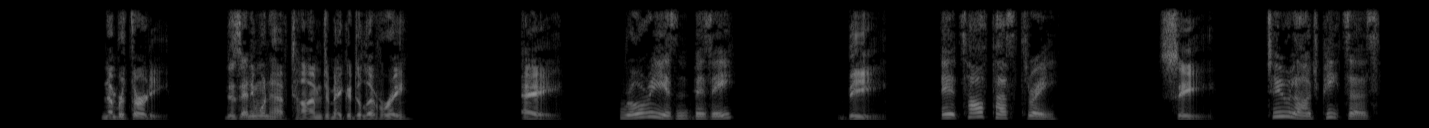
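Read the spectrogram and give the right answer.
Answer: A: Rory isn't busy.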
